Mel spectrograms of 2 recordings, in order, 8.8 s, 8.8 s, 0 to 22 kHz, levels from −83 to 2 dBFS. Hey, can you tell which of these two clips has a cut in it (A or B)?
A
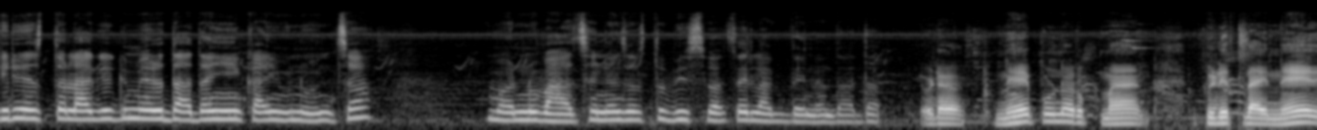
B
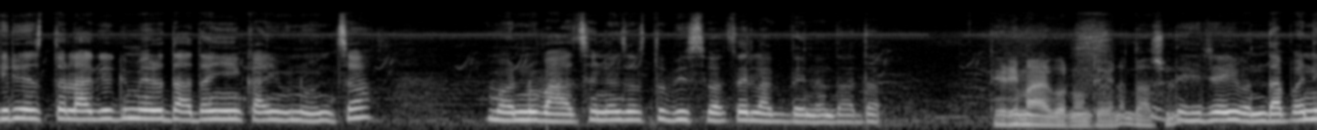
A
